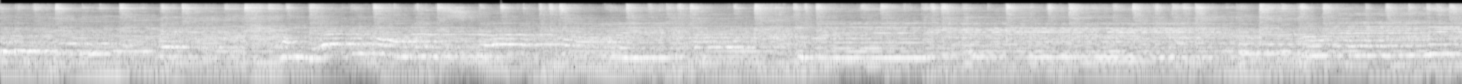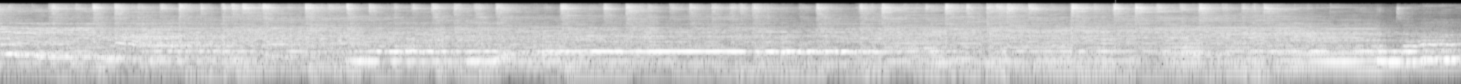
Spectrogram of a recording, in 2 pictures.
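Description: Live acoustic duet: a sung vocal melody over two guitars, one a skeleton-bodied silent guitar played by the singer and the other an acoustic guitar.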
